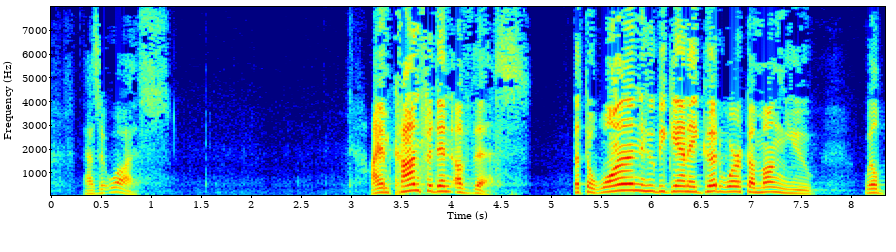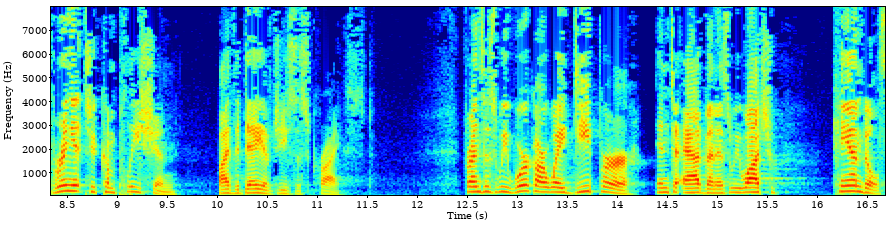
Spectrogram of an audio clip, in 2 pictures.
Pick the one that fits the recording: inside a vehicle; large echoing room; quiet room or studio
large echoing room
